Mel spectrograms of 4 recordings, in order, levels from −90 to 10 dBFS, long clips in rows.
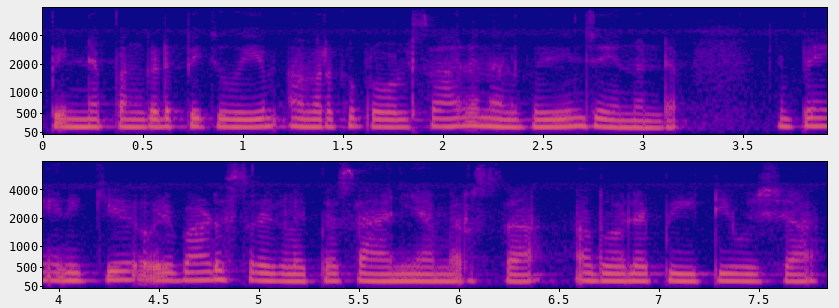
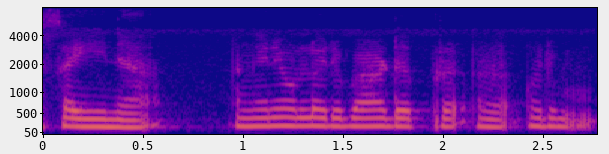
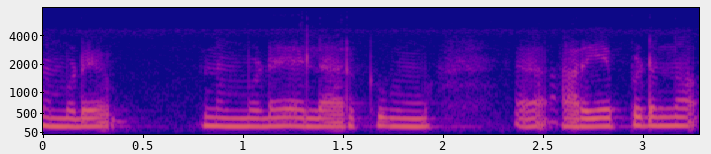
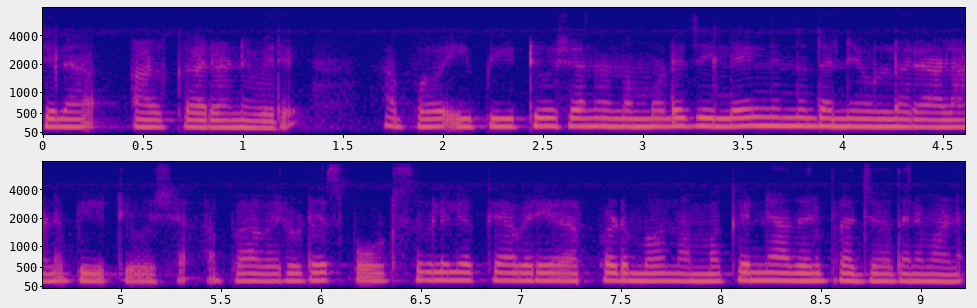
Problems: constant background noise, low volume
